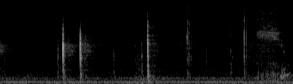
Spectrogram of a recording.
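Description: A plastic toy taps against a wooden floor.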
